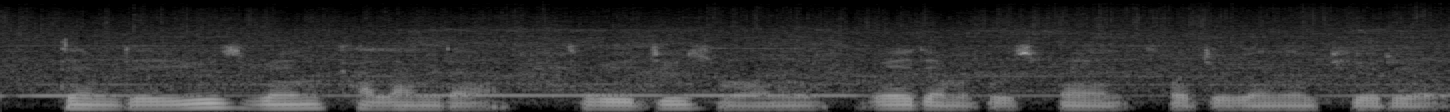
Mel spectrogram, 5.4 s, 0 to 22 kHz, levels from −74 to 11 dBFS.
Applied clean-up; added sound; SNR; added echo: none; Domestic sounds, home sounds; 8 dB; none.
